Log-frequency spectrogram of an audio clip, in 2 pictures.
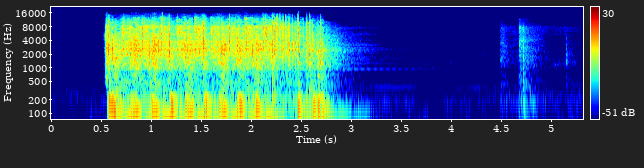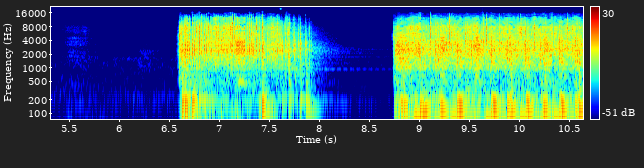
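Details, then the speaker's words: Yamaha XS650 with side cover and clutch removed, cranking: three bursts of harsh, raspy starter cranking with gear clatter as the starter pinion moves in and out, nearly letting go, suspected weak friction clip; grinding starter. "this gear here which is the number four pinion gear that i'm moving now that is either not engaging or not staying engaged as it cranks so you can see as it's cranking it's moving in and out and it's nearly letting go every time"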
